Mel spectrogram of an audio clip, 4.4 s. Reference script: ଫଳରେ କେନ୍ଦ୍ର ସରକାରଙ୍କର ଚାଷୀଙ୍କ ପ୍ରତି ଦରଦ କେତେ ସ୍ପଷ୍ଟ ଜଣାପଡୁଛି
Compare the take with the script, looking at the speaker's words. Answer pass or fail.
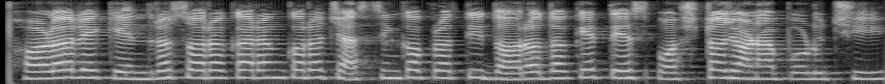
pass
